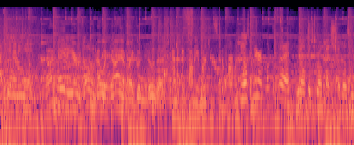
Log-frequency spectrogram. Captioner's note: indistinct chatter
